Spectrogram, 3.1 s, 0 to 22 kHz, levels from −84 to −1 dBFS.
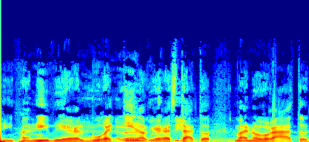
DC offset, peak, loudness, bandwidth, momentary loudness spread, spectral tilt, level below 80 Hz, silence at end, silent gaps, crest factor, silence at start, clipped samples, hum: under 0.1%; 0 dBFS; -18 LUFS; 15 kHz; 4 LU; -5.5 dB/octave; -40 dBFS; 0 s; none; 18 dB; 0 s; under 0.1%; none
